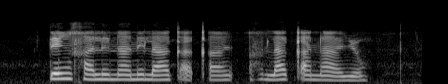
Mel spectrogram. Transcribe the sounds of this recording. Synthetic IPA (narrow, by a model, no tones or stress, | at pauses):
tʼeŋ̩χalɪnanɪla | lakʼanaːɲɔ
